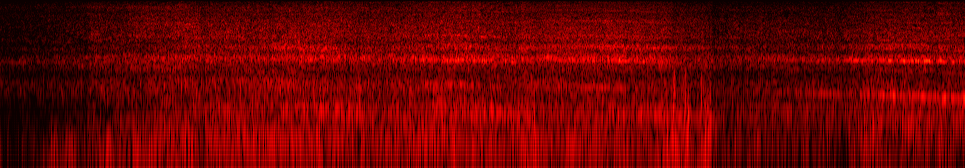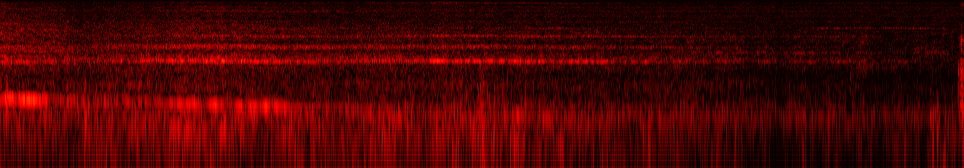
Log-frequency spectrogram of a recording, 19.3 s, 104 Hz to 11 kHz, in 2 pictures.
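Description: A pair of Class 377 electric units runs fast through East Malling station, a loud rushing rumble of wheels on rail with metallic squeals and a falling whine as the train passes close and then fades.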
